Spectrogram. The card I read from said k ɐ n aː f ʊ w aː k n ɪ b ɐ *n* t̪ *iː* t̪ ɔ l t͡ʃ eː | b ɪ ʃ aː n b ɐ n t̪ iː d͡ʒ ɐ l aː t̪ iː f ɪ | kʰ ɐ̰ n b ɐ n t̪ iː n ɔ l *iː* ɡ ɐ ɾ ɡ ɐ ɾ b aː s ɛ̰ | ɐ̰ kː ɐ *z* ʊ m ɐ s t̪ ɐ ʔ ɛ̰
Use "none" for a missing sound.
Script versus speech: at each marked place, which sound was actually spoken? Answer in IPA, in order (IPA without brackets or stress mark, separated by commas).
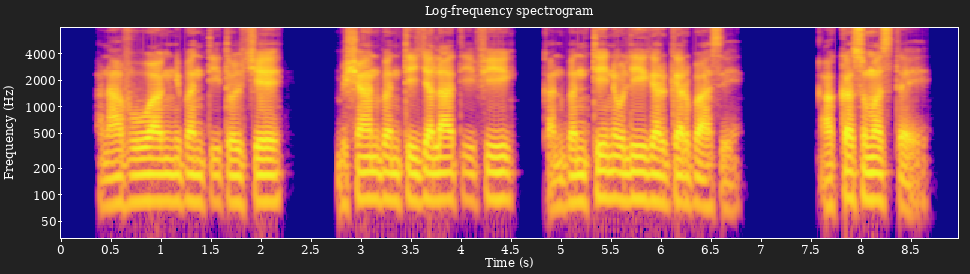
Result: n, iː, iː, s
